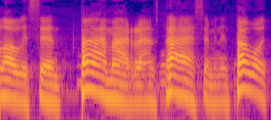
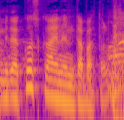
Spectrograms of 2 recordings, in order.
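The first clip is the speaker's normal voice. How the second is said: ordinary talk, nothing marked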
